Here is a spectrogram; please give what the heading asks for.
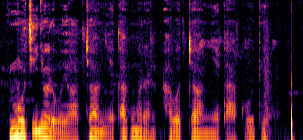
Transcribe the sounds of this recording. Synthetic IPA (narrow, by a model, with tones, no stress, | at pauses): i˦mu˦˨t͡ʃi˨ɲo˦˨ɾo˨ɡo˨jɔ˨p̚t͡ʃɔ˦˨mɲe˨ta˦kmʊ˦ɾɛ˨na˦ɡo˨t̪̚t͡ʃɔ˦˨mɲe˨ta˨ku˦t̪i˦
